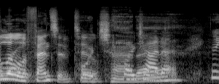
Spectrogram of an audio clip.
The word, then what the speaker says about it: horchata: Okay, first of all, what y'all need to order up when you get there, horchata. Ooh. Horchata. Horchata. You don't. It's spelled horchata.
